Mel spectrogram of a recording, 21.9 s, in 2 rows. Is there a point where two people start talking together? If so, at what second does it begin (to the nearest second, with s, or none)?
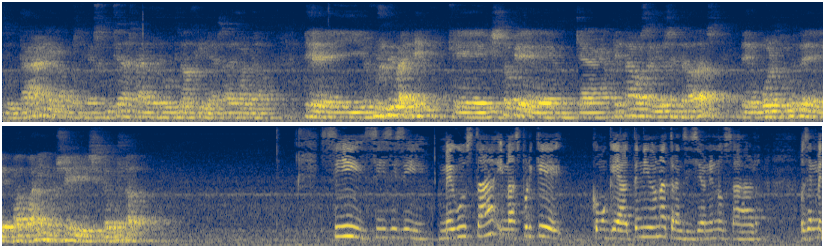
none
